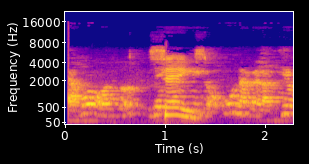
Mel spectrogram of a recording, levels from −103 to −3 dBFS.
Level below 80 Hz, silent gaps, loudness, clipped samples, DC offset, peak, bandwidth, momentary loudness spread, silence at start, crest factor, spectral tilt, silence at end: -62 dBFS; none; -15 LUFS; under 0.1%; under 0.1%; 0 dBFS; 13.5 kHz; 8 LU; 0 s; 14 dB; -2 dB/octave; 0 s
